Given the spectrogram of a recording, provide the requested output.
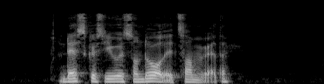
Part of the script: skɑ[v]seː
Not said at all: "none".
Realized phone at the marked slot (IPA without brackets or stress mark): none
